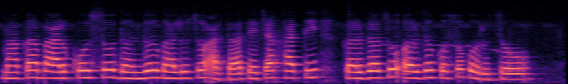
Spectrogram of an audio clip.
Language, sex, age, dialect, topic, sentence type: Marathi, female, 18-24, Southern Konkan, banking, question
